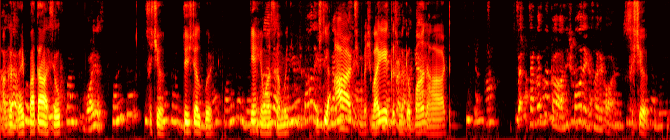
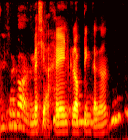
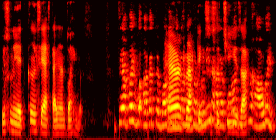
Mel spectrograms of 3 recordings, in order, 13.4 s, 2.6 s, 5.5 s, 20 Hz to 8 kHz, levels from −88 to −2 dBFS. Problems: constant background noise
